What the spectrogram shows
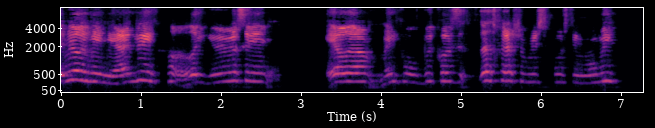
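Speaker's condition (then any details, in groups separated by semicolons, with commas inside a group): Cerebral palsy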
